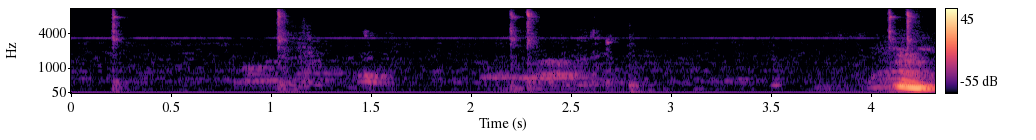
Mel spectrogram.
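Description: Computer mouse clicking about four times, some as quick double clicks, over a faint steady high-pitched tone. A short, loud voiced sound falling in pitch comes near the end.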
